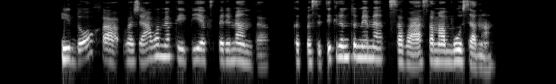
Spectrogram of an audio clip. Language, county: Lithuanian, Tauragė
